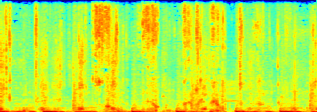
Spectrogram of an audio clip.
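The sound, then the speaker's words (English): Loud crunching of food with wet lip smacks, chewing in an irregular rhythm of bursts and short pauses, with no talking over it. “People closing their eyes and crunching. And some lip smacking.”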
